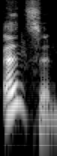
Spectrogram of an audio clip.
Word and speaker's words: ensign: It's ensign because the G is silent.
